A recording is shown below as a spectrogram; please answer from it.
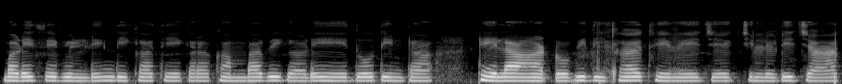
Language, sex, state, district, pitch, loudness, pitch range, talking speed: Chhattisgarhi, female, Chhattisgarh, Jashpur, 170 Hz, -15 LUFS, 165-175 Hz, 150 wpm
